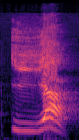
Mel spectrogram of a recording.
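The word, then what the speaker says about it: יה: Toda vez que estas duas letras hebraicas estão fazendo referência ao Altíssimo, estão fazendo menção ao Altíssimo, a pronúncia delas sempre é ia.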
